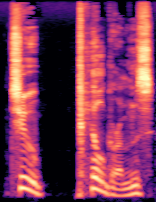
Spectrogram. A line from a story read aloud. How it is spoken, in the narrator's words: he spat the word as if it tasted bitter on his tongue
